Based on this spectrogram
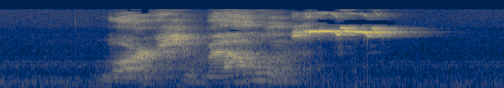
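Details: Pet African grey parrot perched up in a bathroom shower, rehearsing mimicked words: one hoarse, voice-like phrase in two bursts slides into a sustained high whistle, with stillness before and after.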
